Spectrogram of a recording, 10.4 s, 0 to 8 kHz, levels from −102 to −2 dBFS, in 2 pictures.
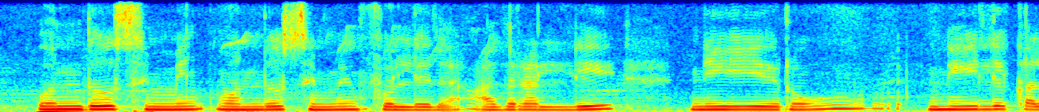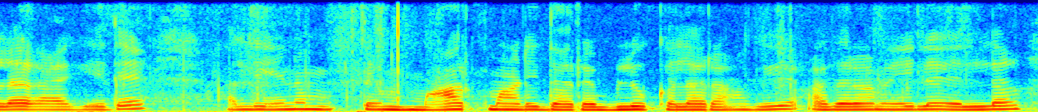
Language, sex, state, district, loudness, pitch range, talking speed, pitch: Kannada, male, Karnataka, Bellary, -17 LUFS, 210-225 Hz, 135 wpm, 215 Hz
